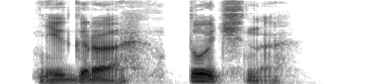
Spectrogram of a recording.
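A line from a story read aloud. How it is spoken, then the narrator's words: Weary. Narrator (Russian): так же устало вспомнил я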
